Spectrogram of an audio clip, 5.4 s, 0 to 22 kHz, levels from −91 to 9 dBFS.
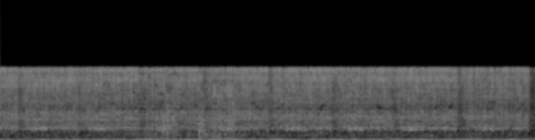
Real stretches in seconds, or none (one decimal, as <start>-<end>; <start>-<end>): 0.9-1.8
